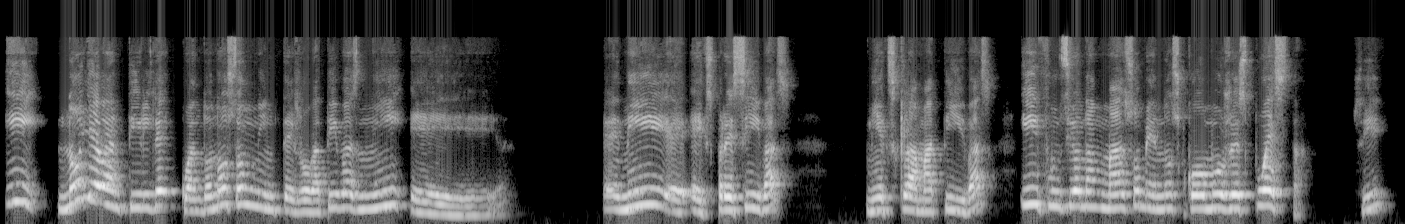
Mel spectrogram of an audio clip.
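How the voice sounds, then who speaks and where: A woman's voice: medium pitch, lively intonation, dark tone. A woman teacher giving a pre-recorded class lecture, explaining step by step and checking in with her students as she goes. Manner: slow, explanatory, frequent checking "¿sí?".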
